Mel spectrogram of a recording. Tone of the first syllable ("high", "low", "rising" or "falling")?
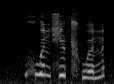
falling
